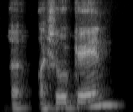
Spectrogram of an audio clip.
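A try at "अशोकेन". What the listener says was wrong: You say Ashokena full. Otherwise it is wrong. Ashokena.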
